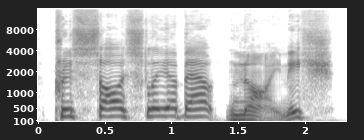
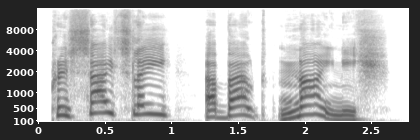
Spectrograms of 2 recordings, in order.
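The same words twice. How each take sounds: First: Slow, high mimicry of a squeaky gadget; exasperated echo. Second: Very high, slow, drawn-out squeak; squeaky friendly demon. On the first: Vimes repeating the demon's answer, exasperated mimicry. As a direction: parrot it back, drawn out. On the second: A narrator's reading. Pocket demon insisting on the time, squeaky and slow. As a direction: stretch it out in a perky gadget voice. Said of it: "had the squeaky, friendly quality".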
